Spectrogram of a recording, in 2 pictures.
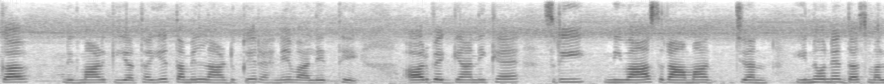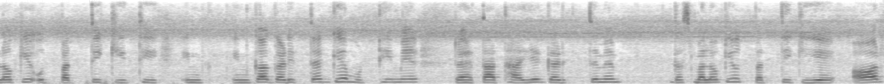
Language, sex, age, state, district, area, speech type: Hindi, female, 18-30, Uttar Pradesh, Pratapgarh, rural, spontaneous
